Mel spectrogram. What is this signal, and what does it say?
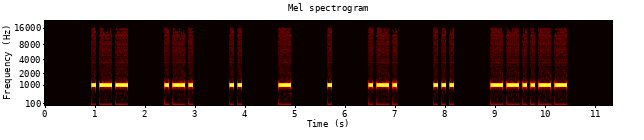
Morse code, heard as a keyed tone, about 15 wpm, spaced as for 8 wpm, 1000 Hz. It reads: WRITERS,
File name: qotdfiles / 8wpm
